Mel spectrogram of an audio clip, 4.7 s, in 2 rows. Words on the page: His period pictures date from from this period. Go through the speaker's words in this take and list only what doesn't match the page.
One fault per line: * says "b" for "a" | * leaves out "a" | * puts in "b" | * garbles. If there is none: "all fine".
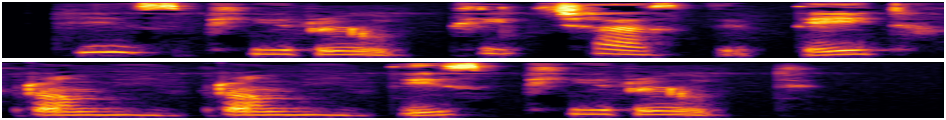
all fine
